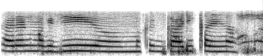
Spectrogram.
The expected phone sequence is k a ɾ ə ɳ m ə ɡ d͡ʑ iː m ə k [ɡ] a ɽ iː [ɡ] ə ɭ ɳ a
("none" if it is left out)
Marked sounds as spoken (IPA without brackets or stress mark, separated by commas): ɡ, k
